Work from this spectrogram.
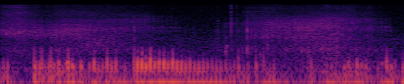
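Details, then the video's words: Short stretch of Mango, a domestic cat, purring under brushing on a table; faint low rumble with a brief stronger swell, mixed with crackly brush and handling noises. "Cat Purring & Brushing Sounds"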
